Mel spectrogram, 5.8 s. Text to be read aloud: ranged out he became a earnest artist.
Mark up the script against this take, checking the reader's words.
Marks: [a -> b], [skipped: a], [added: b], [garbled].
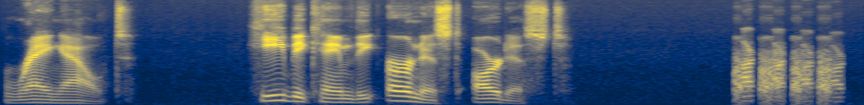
[ranged -> rang] out he became [a -> the] earnest artist.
